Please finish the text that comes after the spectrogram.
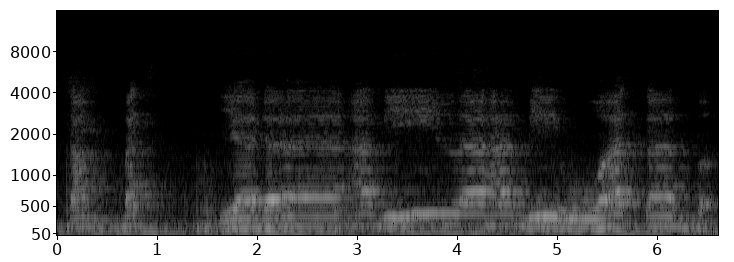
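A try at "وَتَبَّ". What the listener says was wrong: Watab, tahan. Watab, jangan langsung dilepas. Watab, enggak. ada tasydidnya. Watab ada tasydid.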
